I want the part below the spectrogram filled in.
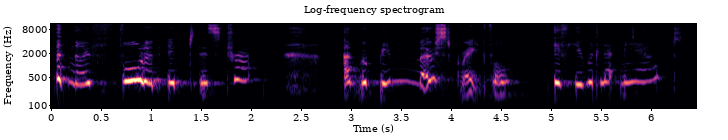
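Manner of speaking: trapped tiger, overdone politeness; pleading tiger. Acted. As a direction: beg sweetly to be let out. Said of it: "the tiger said".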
